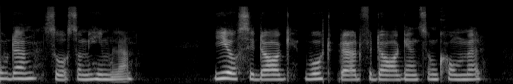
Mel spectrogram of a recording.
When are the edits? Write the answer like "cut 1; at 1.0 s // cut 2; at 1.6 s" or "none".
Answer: none

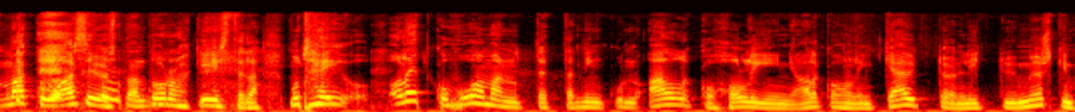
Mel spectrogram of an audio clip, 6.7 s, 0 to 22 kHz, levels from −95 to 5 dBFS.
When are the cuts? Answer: none

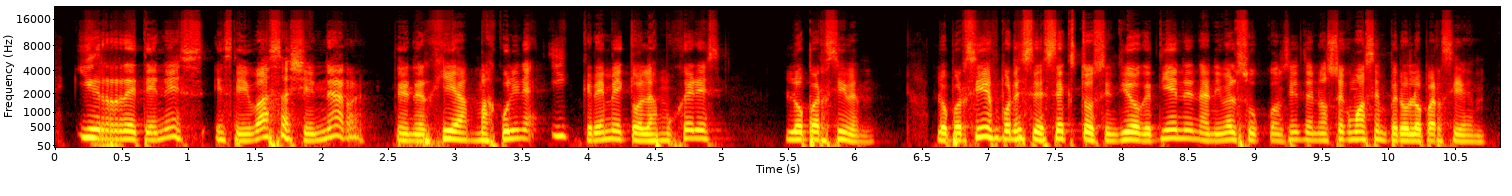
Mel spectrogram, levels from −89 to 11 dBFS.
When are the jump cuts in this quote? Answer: cut 1; at 1.3 s // cut 2; at 3.9 s // cut 3; at 4.3 s

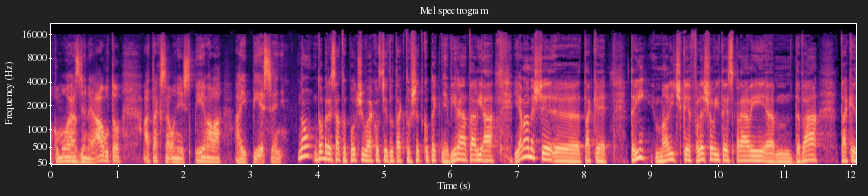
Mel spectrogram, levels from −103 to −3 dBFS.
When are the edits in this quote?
cut 1; at 3.6 s

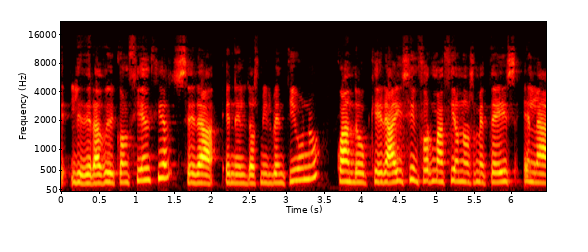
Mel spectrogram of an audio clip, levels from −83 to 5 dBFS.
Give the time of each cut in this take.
cut 1; at 3.6 s

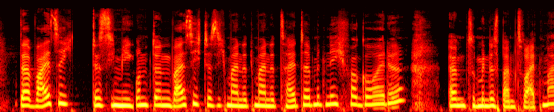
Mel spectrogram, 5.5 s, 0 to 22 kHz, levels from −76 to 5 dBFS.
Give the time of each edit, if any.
cut 1; at 1.3 s // cut 2; at 2.5 s

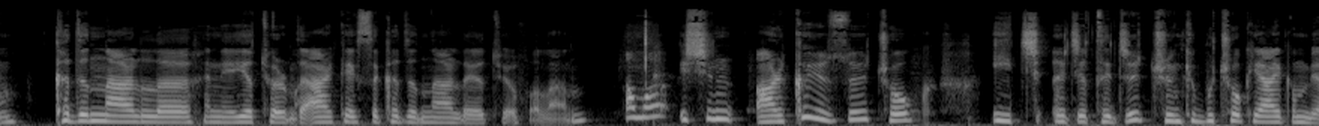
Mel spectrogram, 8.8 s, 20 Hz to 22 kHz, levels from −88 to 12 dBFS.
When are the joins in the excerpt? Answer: cut 1; at 2.0 s // cut 2; at 6.5 s

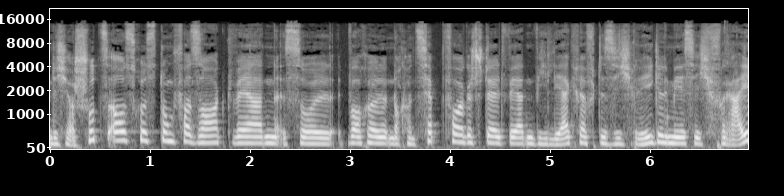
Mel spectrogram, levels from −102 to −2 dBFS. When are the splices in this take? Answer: cut 1; at 3.0 s // cut 2; at 3.5 s

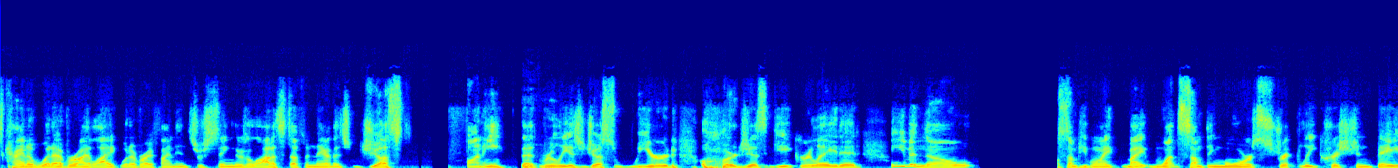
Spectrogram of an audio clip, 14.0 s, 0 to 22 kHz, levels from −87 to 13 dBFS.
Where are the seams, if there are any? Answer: none

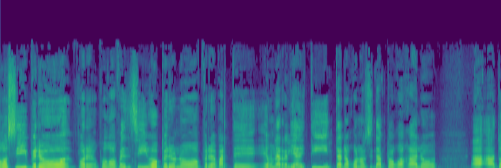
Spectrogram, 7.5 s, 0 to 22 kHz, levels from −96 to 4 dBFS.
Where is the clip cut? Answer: none

